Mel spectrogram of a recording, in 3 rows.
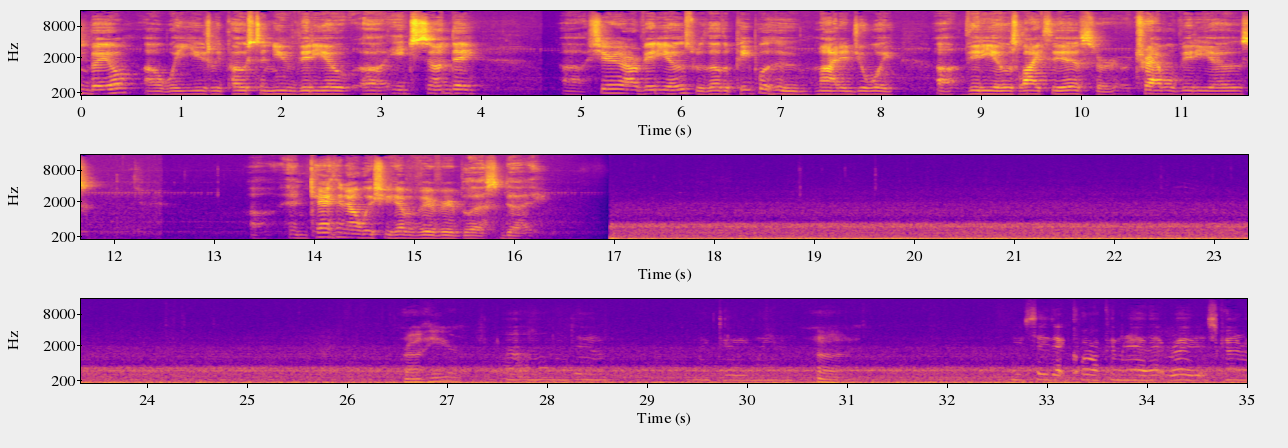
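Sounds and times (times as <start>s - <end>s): car driving on paved road: 17.0s - 35.0s.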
